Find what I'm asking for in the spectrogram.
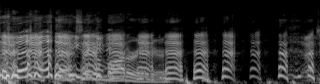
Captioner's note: laughter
